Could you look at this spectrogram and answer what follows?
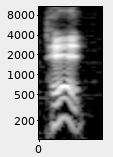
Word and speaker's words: PET: Yeah, also, I'm saying pet now, because apparently that's how you're supposed to pronounce it. It sounds so off, weird to me, but it's pet, it's not P-E-T.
